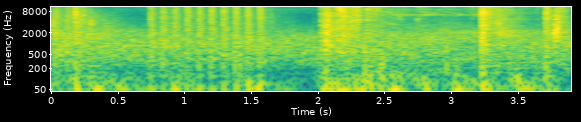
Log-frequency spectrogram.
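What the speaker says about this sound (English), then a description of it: "The main problem is I think the gunners are also shooting at us." Gunners firing in Fallout 4, dense rapid bursts of automatic gunfire that crackle loudly and continuously, with fresh volleys starting partway through.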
